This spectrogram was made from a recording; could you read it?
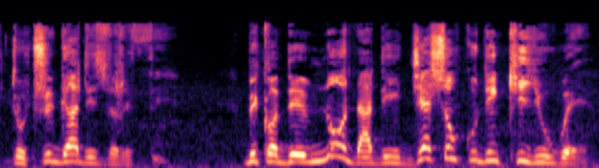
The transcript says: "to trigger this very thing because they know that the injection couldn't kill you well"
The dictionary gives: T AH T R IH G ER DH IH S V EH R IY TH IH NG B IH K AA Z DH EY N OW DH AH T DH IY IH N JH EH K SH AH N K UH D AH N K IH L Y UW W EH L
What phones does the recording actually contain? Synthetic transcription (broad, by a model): T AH T R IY G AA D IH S V EH R IY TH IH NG B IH K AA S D EY N OW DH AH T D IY IH N JH EH K SH AH N K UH D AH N K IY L Y UW W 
